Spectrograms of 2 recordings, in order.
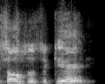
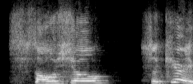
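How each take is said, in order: First: The phrase is said quickly, run together. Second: The phrase is said slowly, word by word. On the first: The meaning of the words goes unnoticed. "but we say" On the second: The hidden meaning of the words becomes clear. "if you say social security slow"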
